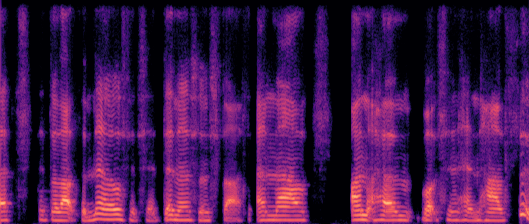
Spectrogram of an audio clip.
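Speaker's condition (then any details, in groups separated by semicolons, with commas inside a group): Tongue cancer, tongue removed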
